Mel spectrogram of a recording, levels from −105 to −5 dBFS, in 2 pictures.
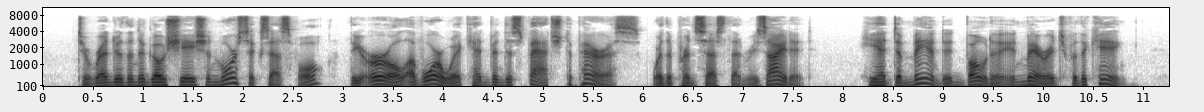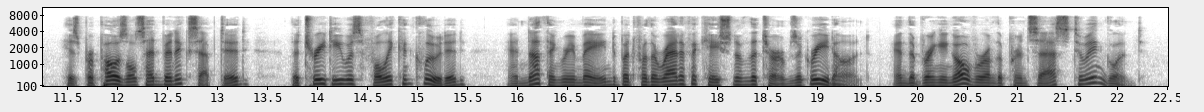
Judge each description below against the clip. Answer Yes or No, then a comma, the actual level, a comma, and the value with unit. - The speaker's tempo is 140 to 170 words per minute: Yes, average, 155 wpm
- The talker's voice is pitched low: Yes, low, 125 Hz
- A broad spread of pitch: Yes, wide, 5.9 semitones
